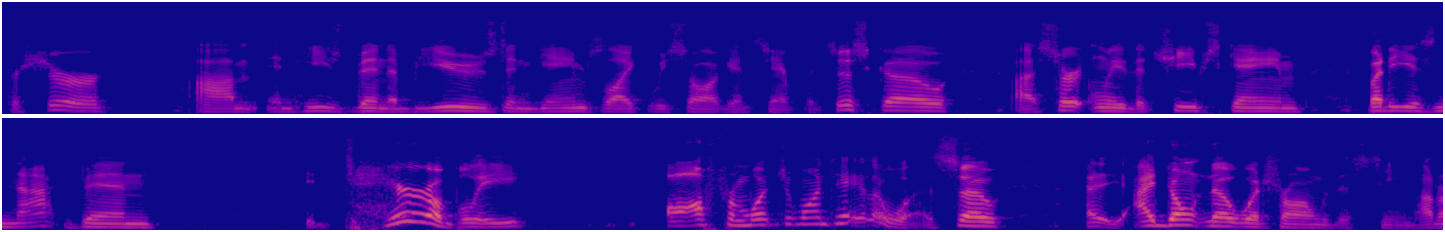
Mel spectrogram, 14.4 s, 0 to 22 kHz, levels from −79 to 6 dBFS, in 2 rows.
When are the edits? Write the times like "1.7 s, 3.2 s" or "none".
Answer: none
